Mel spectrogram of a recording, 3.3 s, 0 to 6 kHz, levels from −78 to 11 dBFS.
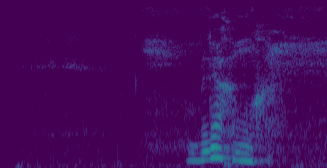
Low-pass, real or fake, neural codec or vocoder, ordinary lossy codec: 5.4 kHz; real; none; none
